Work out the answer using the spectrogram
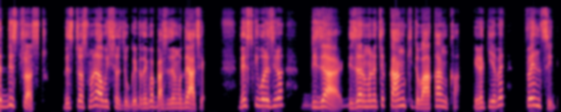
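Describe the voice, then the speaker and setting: Bengali-accented guy teaching english, high lively voice, dry close mic. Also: dry recording. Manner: explaining patiently, keeps asking "understood?". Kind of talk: exam-prep English lesson.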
